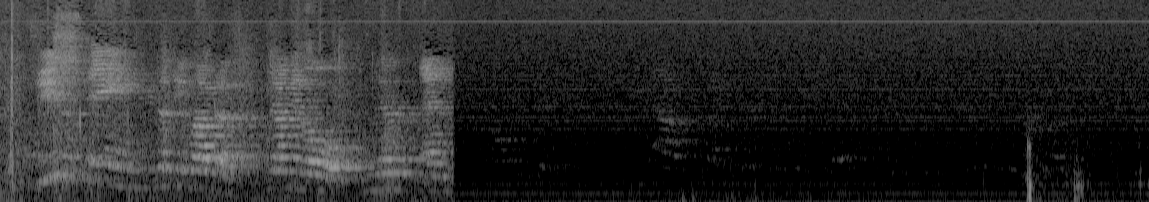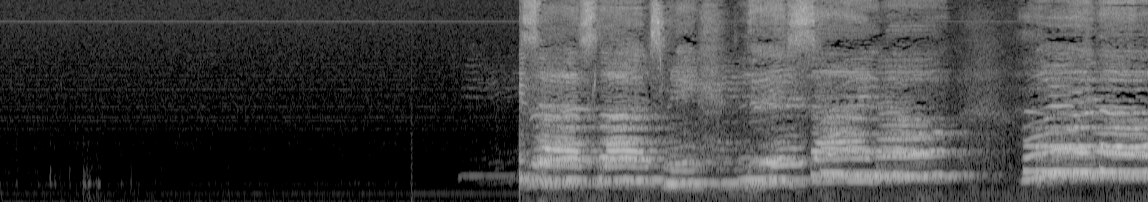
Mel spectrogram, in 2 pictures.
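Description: A group of young children sings together in an echoing hall.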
